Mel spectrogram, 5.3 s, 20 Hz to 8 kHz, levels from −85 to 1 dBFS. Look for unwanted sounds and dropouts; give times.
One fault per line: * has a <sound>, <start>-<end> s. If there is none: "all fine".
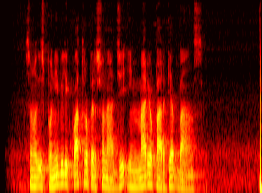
all fine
